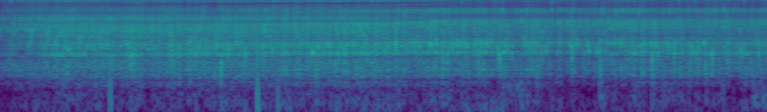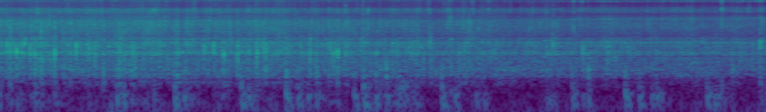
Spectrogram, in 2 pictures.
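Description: Onion paste frying in hot oil with whole spices in a metal kadai: a loud, dense sizzle that is strongest over the first several seconds and slowly eases. A flat metal spatula stirs and scrapes against the pan throughout.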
